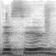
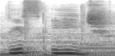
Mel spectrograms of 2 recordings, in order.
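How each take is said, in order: First: It is said with standard English pronunciation. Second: It is said with a mother-tongue influenced accent. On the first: The speaker calls it right. "Instead of सेइंग" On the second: The speaker calls it wrong. "दे से"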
